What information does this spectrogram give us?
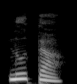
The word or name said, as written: ನುತ್ತ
